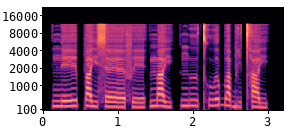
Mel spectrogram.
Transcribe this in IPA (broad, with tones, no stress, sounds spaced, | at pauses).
n eː˧˥ p a˥˨ j s ɛː˧˩ f e˩ | m a˥˨ j | ŋ ɯː˧ t̪ʰ u˧˥ ə̯ b a˥˨ b i˩˧ t̪ʰ a˧˩ j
